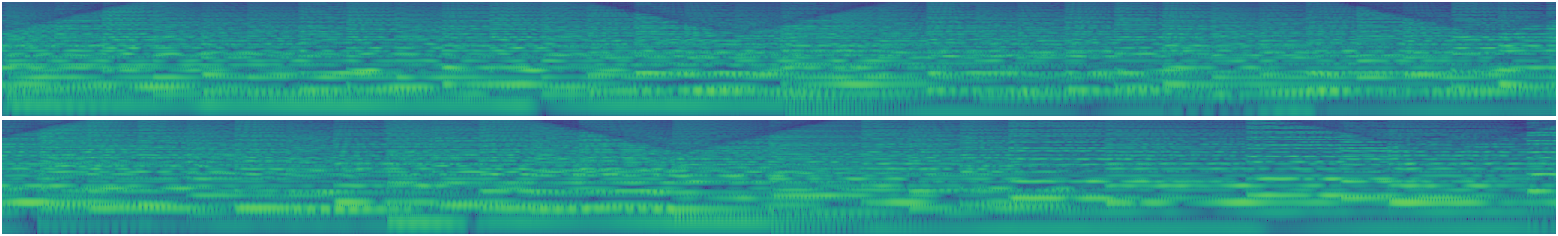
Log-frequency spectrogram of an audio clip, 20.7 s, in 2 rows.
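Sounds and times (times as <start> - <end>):
PS3300 polyphonic synth and pads: 0.0 - 20.7.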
